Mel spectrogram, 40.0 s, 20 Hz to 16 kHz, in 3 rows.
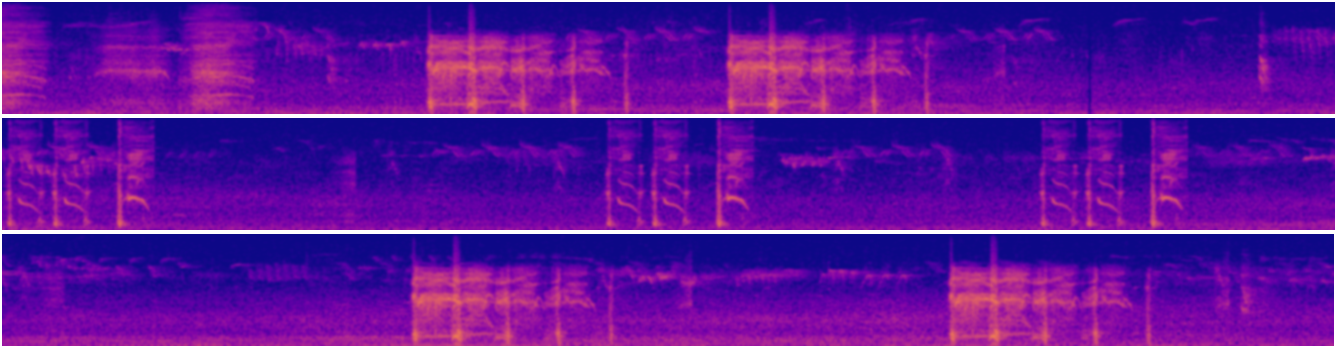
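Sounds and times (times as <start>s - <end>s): faint bird chirps: 0.0s - 39.9s
outdoor background noise: 0.0s - 39.9s
person coughing: 4.2s - 6.1s, 7.3s - 9.2s, 13.4s - 14.9s, 19.4s - 20.9s, 23.7s - 25.2s, 30.8s - 32.6s, 36.1s - 38.1s.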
